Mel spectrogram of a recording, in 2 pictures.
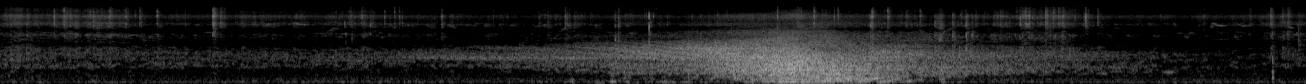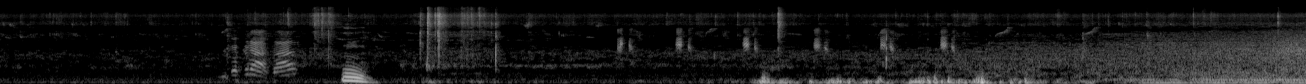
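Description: Goats tear and chew at leafy plants.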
